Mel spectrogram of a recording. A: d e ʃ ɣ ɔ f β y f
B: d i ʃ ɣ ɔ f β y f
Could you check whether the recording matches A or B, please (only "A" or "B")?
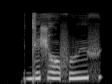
A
